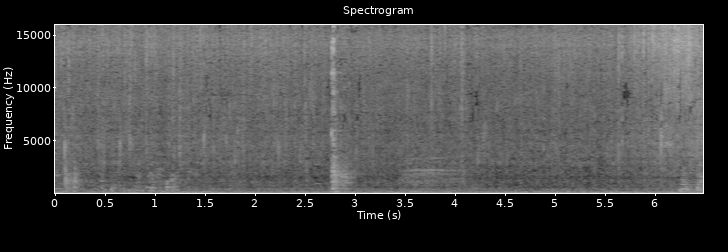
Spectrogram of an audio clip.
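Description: Onions, peppers and home-fried potatoes sizzle steadily in a hot pan, a continuous close crackle with one sharp clink of a utensil partway through and a louder surge of frying near the end.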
